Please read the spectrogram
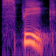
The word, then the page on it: speak: American English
